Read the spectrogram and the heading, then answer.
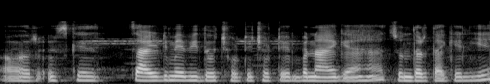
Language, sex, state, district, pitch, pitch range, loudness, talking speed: Hindi, female, Haryana, Rohtak, 180 Hz, 175-185 Hz, -18 LUFS, 170 wpm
